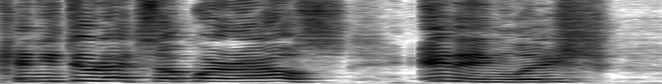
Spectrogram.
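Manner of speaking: high-pitched shouted yell, acted out. Retelling a story of yelling at a woman, retelling a yell. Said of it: "I start yelling at her".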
